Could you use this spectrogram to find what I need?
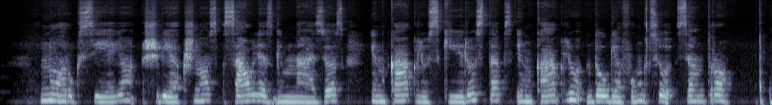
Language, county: Lithuanian, Utena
